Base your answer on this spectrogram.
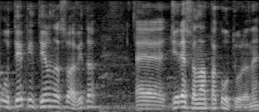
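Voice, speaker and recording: Vocal fry runs through this voice as its pitch swings very widely. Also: man. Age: 60s. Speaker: radio host. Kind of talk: casual radio interview chat.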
